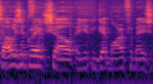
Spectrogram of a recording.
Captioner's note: voiceover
